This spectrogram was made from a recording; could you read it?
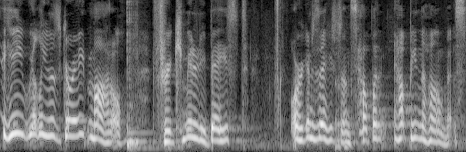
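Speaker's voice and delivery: close to tears, choked-up, emotion breaking through. Speaking publicly about a very close friend, emotional and near tears. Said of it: "Sorry, it's very emotional".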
